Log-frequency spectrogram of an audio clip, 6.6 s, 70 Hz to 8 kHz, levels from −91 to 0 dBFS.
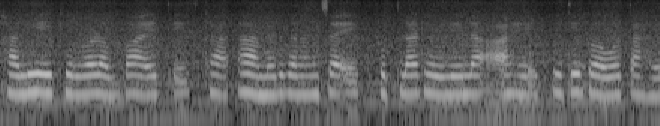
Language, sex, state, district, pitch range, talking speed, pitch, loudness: Marathi, female, Maharashtra, Chandrapur, 230-245 Hz, 135 wpm, 235 Hz, -35 LUFS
